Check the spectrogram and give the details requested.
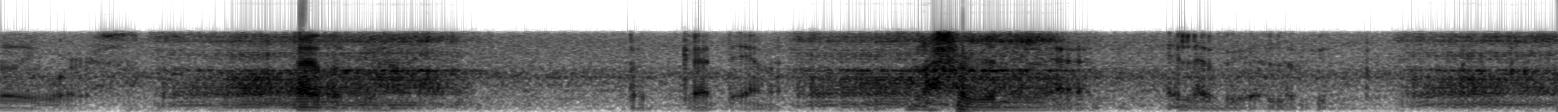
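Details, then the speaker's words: Loud, rough, rattling heavy snoring in repeated cycles rising and falling over about eight seconds, described as "demon snores" that sometimes get much worse. "talking about the demon snores. Sometimes they get worse, like really,"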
